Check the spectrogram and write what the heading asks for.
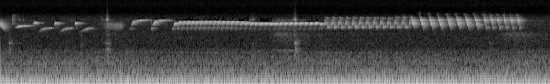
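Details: Canary singing a varied phrase: curving whistles, then a long buzzy sustained trill and a rapid rolling high trill, accompanied by a continuous low hum.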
